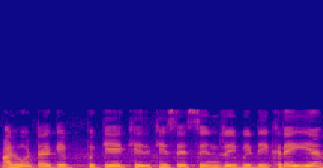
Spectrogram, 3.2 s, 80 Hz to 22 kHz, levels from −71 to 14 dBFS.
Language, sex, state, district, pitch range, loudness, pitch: Hindi, female, Bihar, Katihar, 230-255 Hz, -12 LUFS, 245 Hz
